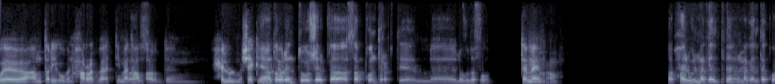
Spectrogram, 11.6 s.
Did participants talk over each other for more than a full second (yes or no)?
no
